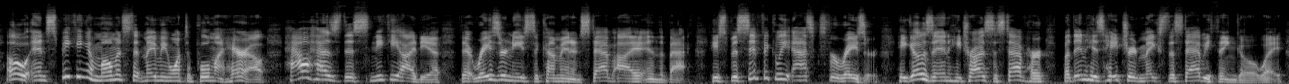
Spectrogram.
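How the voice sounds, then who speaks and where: Lively, bright-voiced man reviewing cartoons. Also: a little high. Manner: sarcastic, mocking asides; animated, emphatic delivery. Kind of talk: scripted review monologue.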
